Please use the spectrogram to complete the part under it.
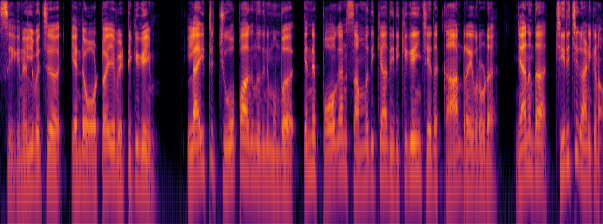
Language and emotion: Malayalam, angry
